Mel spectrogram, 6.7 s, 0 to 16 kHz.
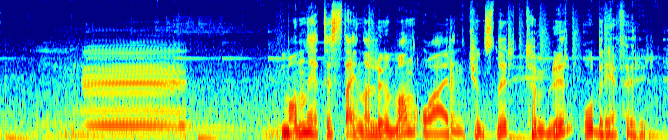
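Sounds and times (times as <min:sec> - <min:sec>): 
faint outdoor noise: 0:00.0 - 0:06.6
cow mooing: 0:00.5 - 0:02.0
speech: 0:02.8 - 0:06.6.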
